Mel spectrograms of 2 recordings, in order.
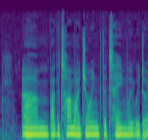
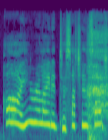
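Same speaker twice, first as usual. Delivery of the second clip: higher, quick prying auntie questions; eager older auntie; 5 dB louder than usual. Retold or imitated. Older auntie quizzing a lost young journalist, high eager voice. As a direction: press a young stranger for his family, high and eager. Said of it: "And then she goes".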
